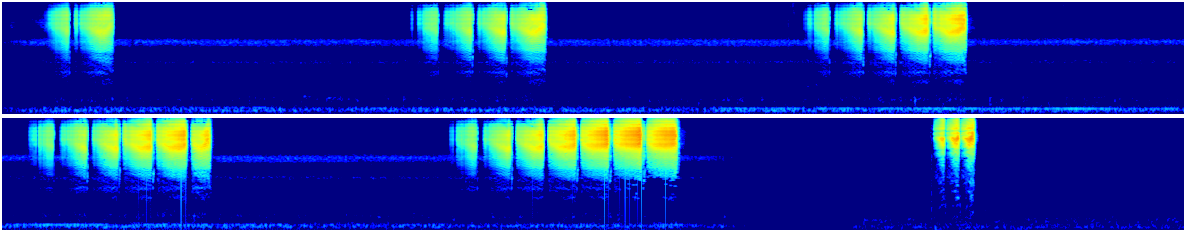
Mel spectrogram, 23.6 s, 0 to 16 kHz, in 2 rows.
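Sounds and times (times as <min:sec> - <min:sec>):
faint steady high insect hum: 0:00.0 - 0:19.4, 0:21.2 - 0:21.6
broad-winged bush katydid lisping ticks: 0:00.4 - 0:01.2, 0:04.1 - 0:05.5, 0:08.0 - 0:09.7, 0:12.1 - 0:14.0, 0:16.3 - 0:18.6, 0:21.1 - 0:21.6.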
